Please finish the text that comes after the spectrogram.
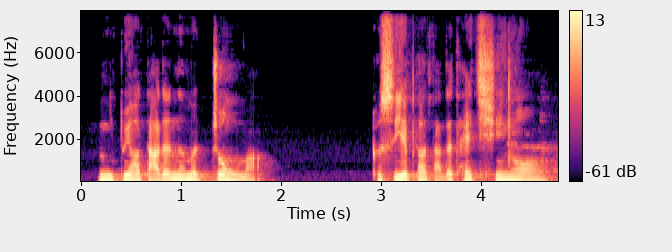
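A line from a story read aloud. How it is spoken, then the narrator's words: Soft, gentle voice. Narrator (Chinese): 公主柔声说道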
